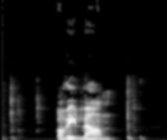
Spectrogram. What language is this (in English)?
Swedish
